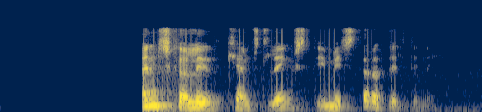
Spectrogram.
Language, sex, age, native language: Icelandic, male, 40-49, Icelandic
